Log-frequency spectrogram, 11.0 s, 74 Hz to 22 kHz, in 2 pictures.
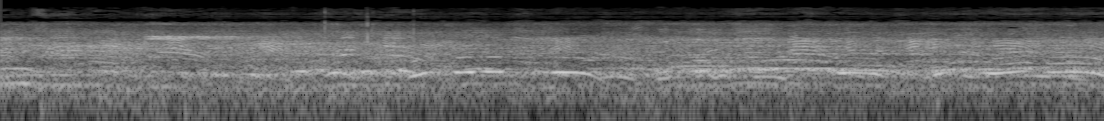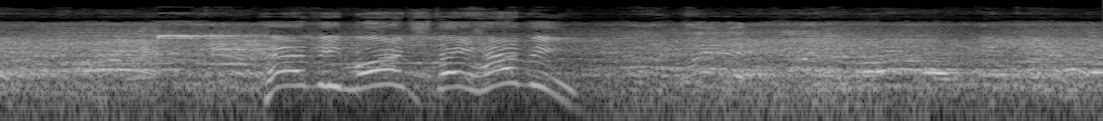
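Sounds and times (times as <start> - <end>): crowd babble: 0.0 - 11.0
spectator shouting encouragement: 6.2 - 11.0.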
